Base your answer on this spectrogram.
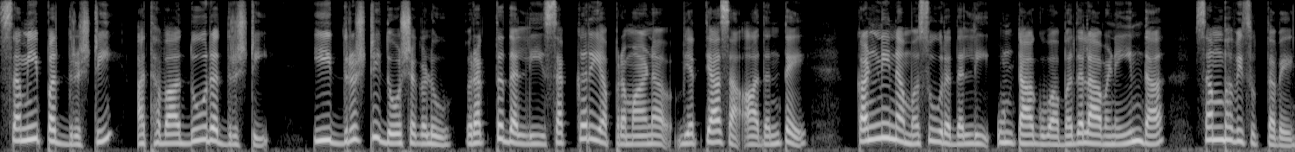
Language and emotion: Kannada, neutral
